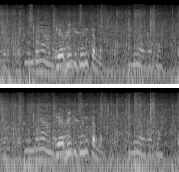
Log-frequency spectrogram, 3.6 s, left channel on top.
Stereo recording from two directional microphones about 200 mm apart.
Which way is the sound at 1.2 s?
55° right (ahead or behind).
